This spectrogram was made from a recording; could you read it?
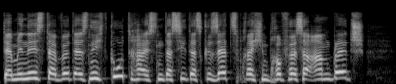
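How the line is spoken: Call out. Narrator (German): rief Hermine

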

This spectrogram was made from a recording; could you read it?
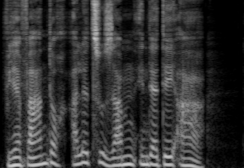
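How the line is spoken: Quiet. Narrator (German): sagte Neville leise

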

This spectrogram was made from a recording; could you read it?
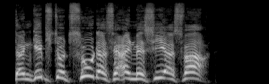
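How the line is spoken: Shout from crowd. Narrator (German): schrie die Stimme aus der Menge zurück

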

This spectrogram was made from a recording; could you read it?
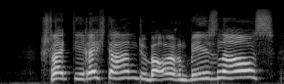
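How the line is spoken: Calling out. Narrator (German): rief Madame Hooch

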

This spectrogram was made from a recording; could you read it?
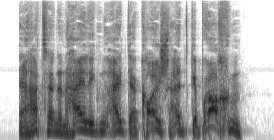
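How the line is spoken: Screaming. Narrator (German): Der Camerlengo schrie nun

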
